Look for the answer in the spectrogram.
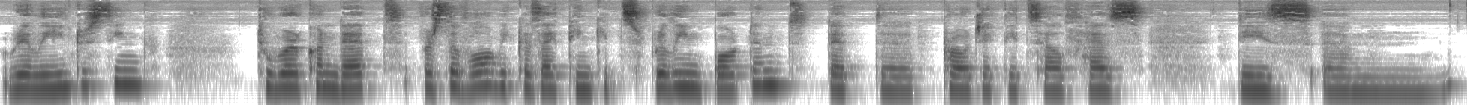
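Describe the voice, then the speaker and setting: Young woman, Portuguese accent, flat monotone, slow halting delivery, recorded message. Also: mid-range voice. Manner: slow, halting, searching for words. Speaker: research project translator. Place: indoor room.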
